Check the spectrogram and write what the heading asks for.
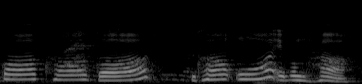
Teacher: যেমন প্রথমে রয়েছে ক, খ, গ, ঘ, ঙ এবং হ। এই ধ্বনিগুলো উচ্চারণ স্থান হচ্ছে কণ্ঠ বা জিহ্বা-মূল, যার কারণে এদের নামকরণ করা হয়েছে কণ্ঠ বা জিহ্বা-মূলীয় ধ্বনি।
